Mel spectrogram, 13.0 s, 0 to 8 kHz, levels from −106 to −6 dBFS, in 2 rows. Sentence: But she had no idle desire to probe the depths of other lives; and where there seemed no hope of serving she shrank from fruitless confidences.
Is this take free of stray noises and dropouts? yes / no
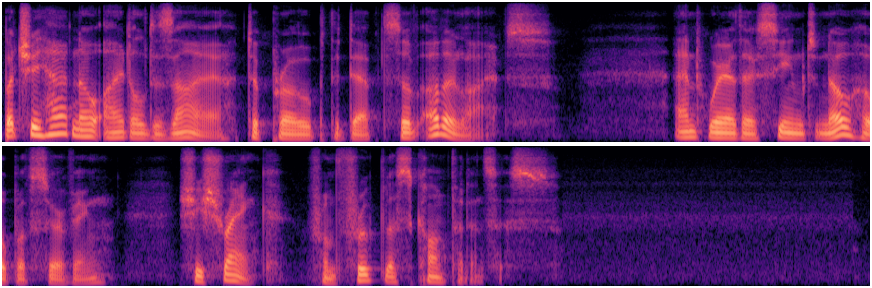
yes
